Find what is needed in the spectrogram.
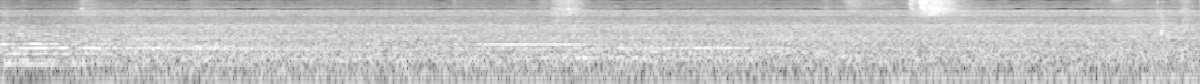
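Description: Steady, loud rumbling noise that holds at an even level throughout, with a few faint steady tones in it.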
